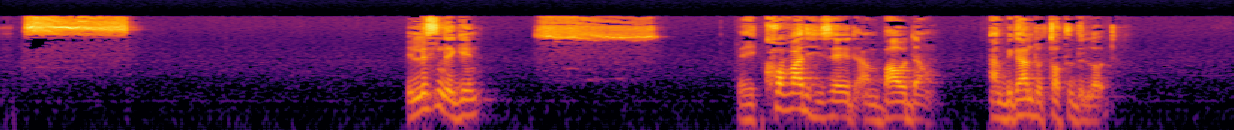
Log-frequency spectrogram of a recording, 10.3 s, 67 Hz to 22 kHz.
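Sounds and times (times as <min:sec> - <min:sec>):
human voice imitating a gentle high whistle: 0:00.2 - 0:01.1, 0:04.5 - 0:05.6
speech: 0:03.4 - 0:04.1, 0:06.2 - 0:09.4.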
